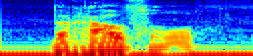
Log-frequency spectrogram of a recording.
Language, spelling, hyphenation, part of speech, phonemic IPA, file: Dutch, berouwvol, be‧rouw‧vol, adjective, /bəˈrɑu̯ˌvɔl/, Nl-berouwvol.ogg
- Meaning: regretful, repentant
